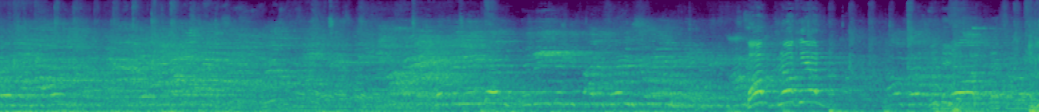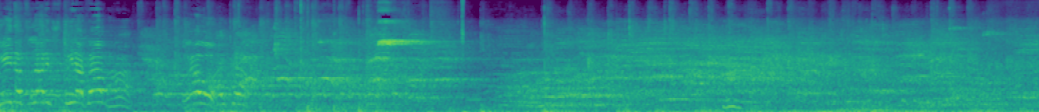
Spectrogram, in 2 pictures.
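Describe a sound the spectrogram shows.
Children's voices chatter and call out throughout a large echoing hall.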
